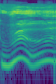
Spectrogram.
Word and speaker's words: ro: In Norwegian, the word row is R-O, pronounced like roo.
